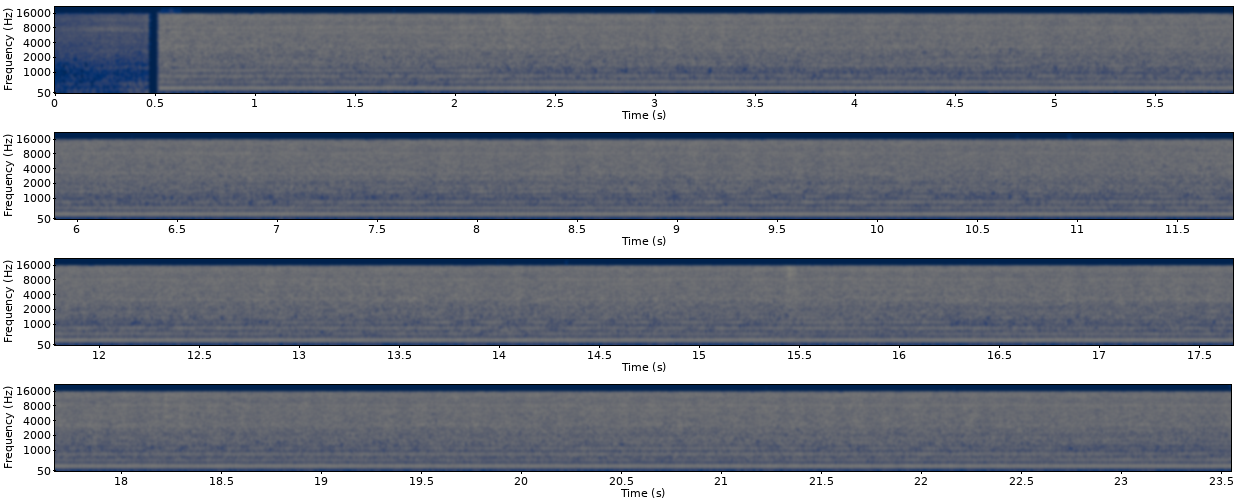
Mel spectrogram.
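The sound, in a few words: mixer grinder blending raw mango panha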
